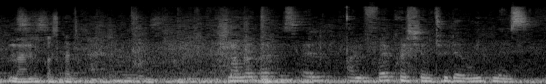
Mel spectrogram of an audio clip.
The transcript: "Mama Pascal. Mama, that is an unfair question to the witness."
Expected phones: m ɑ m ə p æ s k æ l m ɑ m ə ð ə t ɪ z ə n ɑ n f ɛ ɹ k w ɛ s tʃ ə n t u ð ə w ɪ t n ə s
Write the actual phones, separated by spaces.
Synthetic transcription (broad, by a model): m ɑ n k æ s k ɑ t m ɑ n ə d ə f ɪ s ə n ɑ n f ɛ k w ɛ s tʃ ə n t u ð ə w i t n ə s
